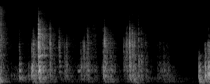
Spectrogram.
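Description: A tarot deck being shuffled by hand: a run of about five short, irregular rustling strokes of the cards.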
